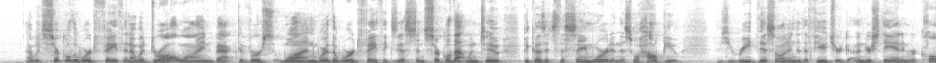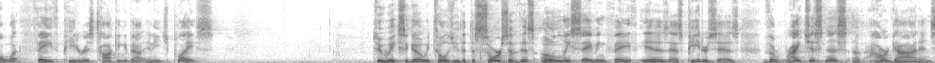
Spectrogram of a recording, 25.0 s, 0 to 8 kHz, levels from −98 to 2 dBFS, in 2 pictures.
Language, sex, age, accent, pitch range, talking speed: English, male, 50-69, American, 110-145 Hz, 195 wpm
